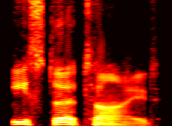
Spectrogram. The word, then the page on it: Eastertide: British English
